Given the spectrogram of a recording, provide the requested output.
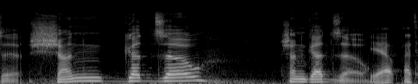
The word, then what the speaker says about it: Shungudzo: I don't know how to pronounce it. Shungudzo.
